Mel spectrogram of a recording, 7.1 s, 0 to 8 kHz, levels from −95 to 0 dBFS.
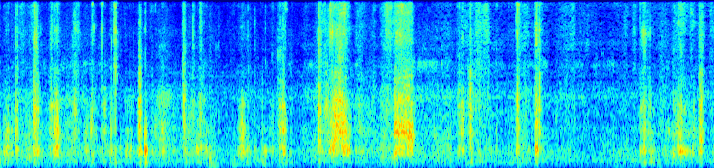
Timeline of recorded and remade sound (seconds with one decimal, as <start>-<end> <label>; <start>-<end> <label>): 0.0-1.3 remade; 1.3-2.0 recorded; 2.0-7.1 remade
